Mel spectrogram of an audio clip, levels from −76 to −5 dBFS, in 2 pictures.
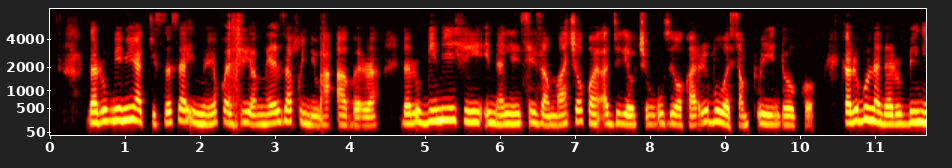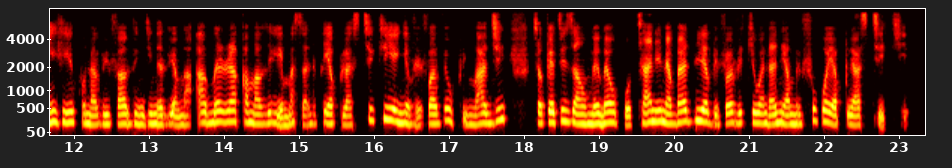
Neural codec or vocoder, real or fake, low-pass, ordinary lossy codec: codec, 16 kHz, 1 kbps, FunCodec, trained on Chinese and English, 50 frames a second; fake; 7.2 kHz; MP3, 48 kbps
